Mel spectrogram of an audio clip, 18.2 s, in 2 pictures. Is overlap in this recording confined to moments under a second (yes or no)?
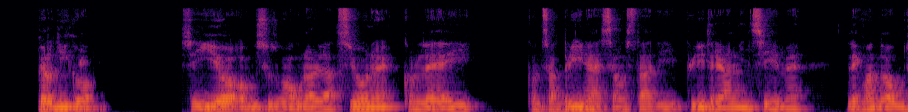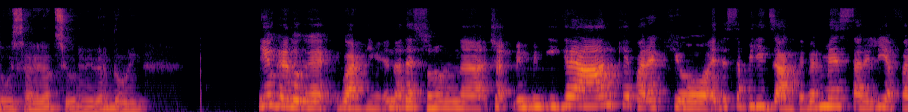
yes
